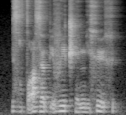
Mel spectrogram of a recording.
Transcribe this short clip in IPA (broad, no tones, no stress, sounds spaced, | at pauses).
z i̤ tˤ ḭ ə̯ z ə pʲ ə̰ v i t͡ʃʼ e̤ mʲ e̤ x y x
